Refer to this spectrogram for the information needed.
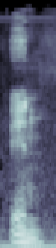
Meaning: Contraction of and, used mainly in a few set phrases such as rock 'n' roll
- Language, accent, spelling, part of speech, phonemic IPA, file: English, US, 'n', conjunction, /ən/, En-us-'n'.ogg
